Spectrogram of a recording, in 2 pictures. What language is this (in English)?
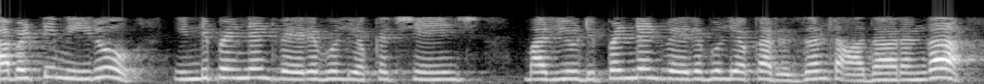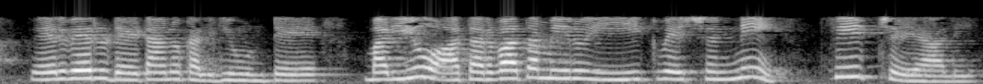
Telugu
